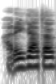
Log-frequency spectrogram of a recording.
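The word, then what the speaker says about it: ありがとう: is thank you okay the things usually is arigato but we can be extended arigatou gozaimasu thank you very much domo arigato gozaimasu politely saying thank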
